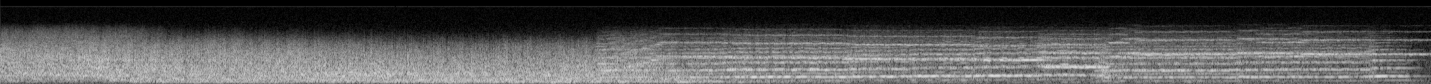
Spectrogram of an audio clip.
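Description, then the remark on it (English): A bolt of lightning strikes an iron helmet and a volcano erupts in a loud, sustained roaring blast that rumbles for several seconds, then gives way to a droning, ringing tone that swells and holds. No voices. “A bolt of lightning went straight to Calcimol's iron helmet as though he were a lightning rod. Oh, but the explosion. A volcanic eruption.”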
